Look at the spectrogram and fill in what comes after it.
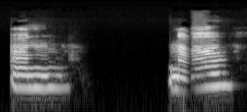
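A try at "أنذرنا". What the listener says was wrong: It's not Noon, it's Zal. It's Zal.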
